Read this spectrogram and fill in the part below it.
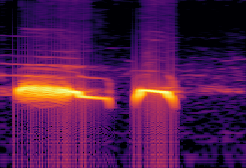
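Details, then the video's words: Spotted dove cooing in the morning, used as a decoy to lure wild doves into calling back: a low, long purring coo that slides down, then a short, clear coo after a brief pause. "tiếng chim cu gáy kích bổi buổi sáng"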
